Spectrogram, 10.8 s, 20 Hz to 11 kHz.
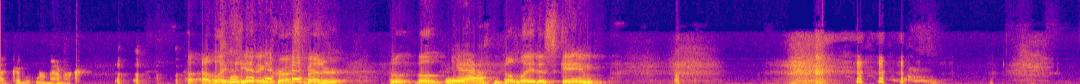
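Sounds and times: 
speech: 0.0 - 7.0
laughter: 1.2 - 3.6, 7.9 - 9.3
female dog barking excitedly: 9.0 - 9.4.

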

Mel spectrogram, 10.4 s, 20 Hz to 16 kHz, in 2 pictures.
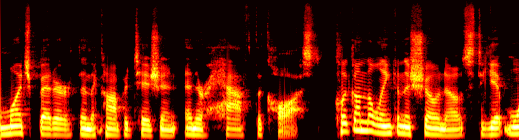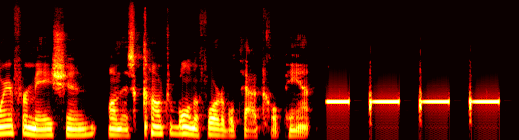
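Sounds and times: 
speech: 0.0 - 8.5
loud electronic alert tones with a sharp click at the start: 8.4 - 10.3.

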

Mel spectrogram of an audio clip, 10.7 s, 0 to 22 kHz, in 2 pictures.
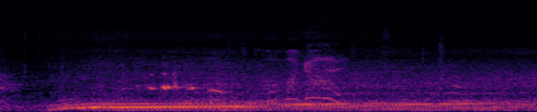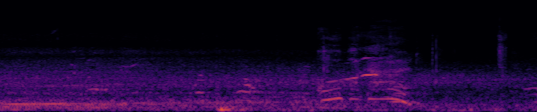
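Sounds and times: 
car engine passing: 0.3 - 8.8.

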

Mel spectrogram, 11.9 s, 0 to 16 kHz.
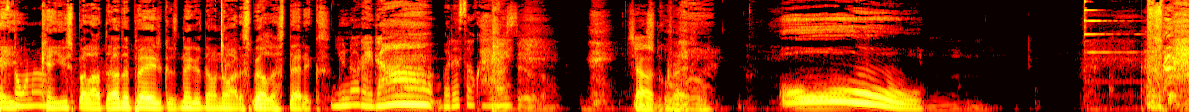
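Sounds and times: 
speech: 0.0 - 7.2, 7.8 - 9.3
single bell struck and ringing: 10.8 - 11.8.

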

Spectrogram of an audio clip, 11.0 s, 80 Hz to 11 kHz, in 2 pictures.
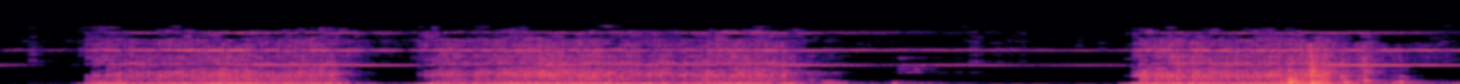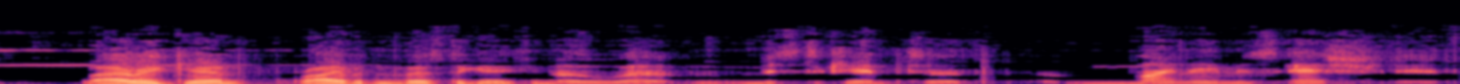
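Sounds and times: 
telephone bell ringing: 0.0 - 6.0
speech: 5.8 - 10.8.

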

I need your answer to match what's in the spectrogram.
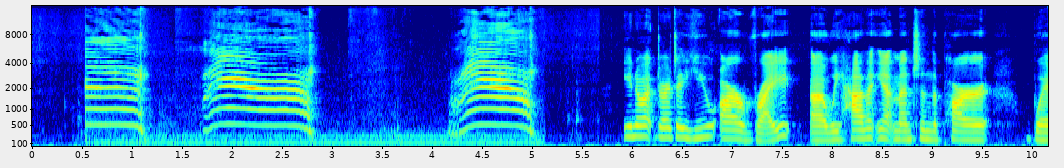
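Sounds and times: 
cat meowing in long drawn-out calls: 0.5 - 2.9, 4.2 - 5.2
low steady hum: 0.6 - 5.9
speech: 6.0 - 10.1.

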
